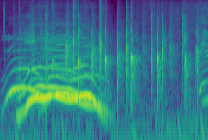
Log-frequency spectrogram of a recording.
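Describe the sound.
A voice calls out with a long, swooping tone, then an audience breaks into applause, a burst of quick, scattered claps that carries on to the end.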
